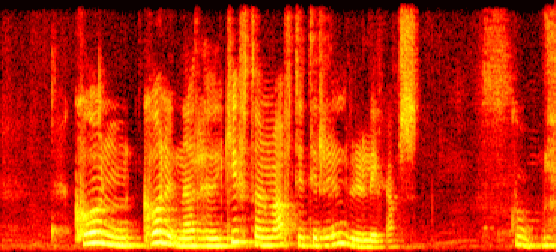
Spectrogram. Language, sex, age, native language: Icelandic, female, 12, Icelandic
